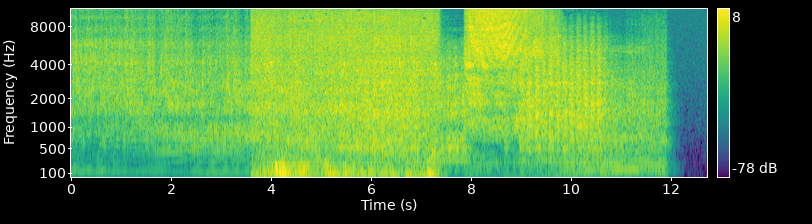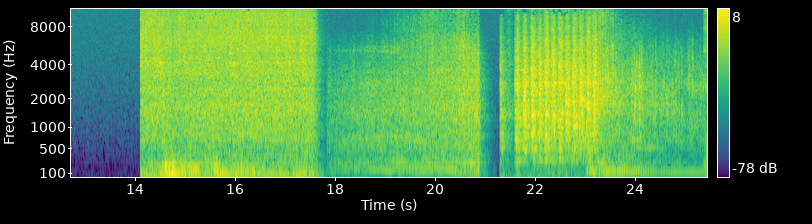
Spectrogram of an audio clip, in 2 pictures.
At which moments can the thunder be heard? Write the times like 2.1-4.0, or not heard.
3.5-7.4, 14.1-17.6.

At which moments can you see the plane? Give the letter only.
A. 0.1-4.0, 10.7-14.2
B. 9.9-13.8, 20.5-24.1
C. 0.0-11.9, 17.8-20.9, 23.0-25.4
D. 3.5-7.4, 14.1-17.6
C.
